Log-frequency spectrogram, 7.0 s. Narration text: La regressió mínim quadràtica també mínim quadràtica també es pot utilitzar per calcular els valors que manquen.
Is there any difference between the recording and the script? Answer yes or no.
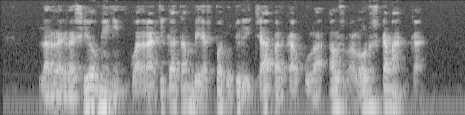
yes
